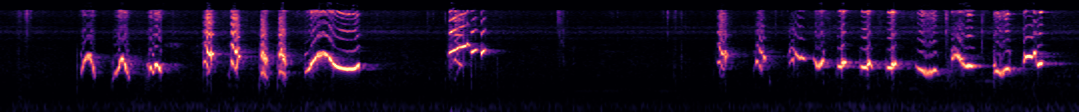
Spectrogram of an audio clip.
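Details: Cucak ijo (greater green leafbird) in busy gacor song with full isian fills. Quick chattering and whistled phrases, a pause of over a second, then a rapid rattling series of short whistled notes.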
